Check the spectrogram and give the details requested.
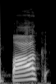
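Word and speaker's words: Palk: पाक स्टेट जो है पी ए एल के पाक एल जो है यहां पे साइलेंट होता है यह बंगाल की खाड़ी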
